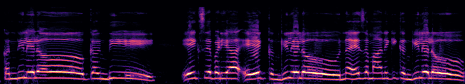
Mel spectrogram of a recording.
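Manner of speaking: loud, high, drawn-out vendor cry; street hawker call. Acted. Comb seller calling to passersby, loud slow hawker cry. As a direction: sing out your wares to the street.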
